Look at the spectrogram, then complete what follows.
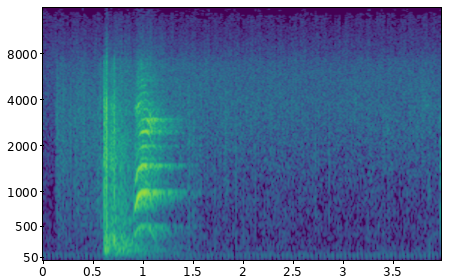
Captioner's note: shouts commands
